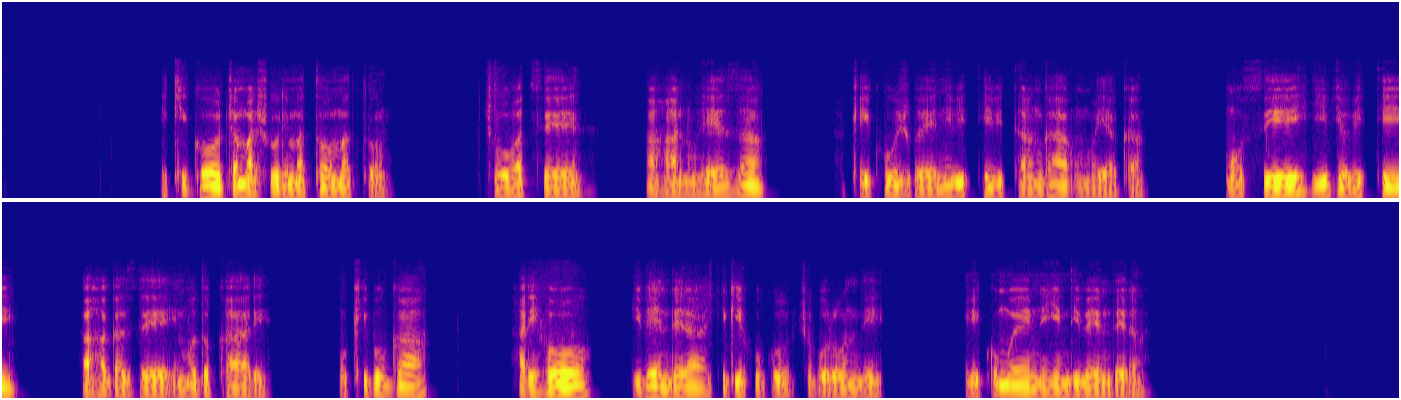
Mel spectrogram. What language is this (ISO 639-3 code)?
run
